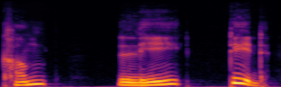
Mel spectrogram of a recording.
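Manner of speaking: कंप्लीटेड stretched out slowly, every syllable separate. Shown as a demonstration. Teacher sounds out the word slowly for students. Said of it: "कैसे बना है".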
